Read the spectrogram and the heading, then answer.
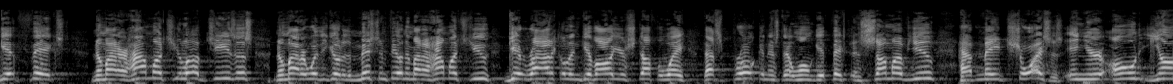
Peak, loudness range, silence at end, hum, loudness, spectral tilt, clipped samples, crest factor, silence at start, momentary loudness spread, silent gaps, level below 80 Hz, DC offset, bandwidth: -2 dBFS; 1 LU; 0 s; none; -21 LUFS; -2.5 dB/octave; under 0.1%; 18 dB; 0 s; 5 LU; none; -50 dBFS; under 0.1%; 13.5 kHz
